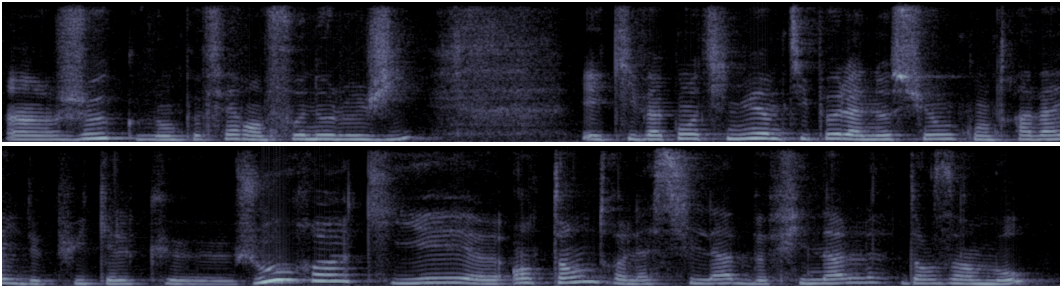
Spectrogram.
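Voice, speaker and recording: Gentle woman teacher explaining a game. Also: on the high side, normal speed. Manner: calm, simple step-by-step explaining. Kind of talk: classroom game explanation video.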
